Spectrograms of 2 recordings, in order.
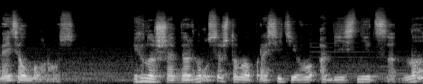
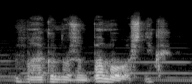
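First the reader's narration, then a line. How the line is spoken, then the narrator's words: Muttered. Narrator (Russian): пробормотал Кангар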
